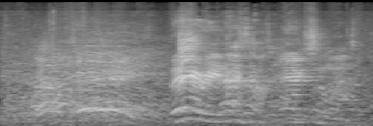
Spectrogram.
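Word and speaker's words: Kaltxì: about everybody, the Na'vi word for hello is Caltech. So let's all try that. Caltech! Caltech! Very nice. That was excellent. Excellent pronunciation there, sir.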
